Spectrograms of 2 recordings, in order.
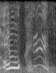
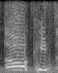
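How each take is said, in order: First: High, thrilled call of the name; excited. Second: Said in the usual way. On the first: Real, not acted. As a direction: raise the pitch on Oh Keith. Repeated, excited, calling to Keith.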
